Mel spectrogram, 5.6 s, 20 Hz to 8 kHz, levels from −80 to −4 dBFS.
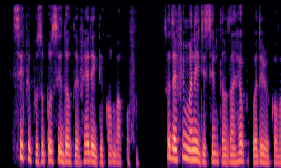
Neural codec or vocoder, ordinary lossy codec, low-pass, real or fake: none; none; 7.2 kHz; real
